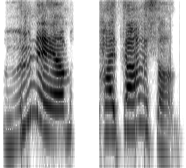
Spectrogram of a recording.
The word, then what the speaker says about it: Lunam Pythonisum: I've only got a little bit left to do here, but I figured out how to say her name. It is Lunam Pythonisum.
